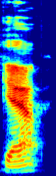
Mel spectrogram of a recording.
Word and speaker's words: GAAP: so GAAP yes is pronounced GAAP GAAP and these are the main rules standards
